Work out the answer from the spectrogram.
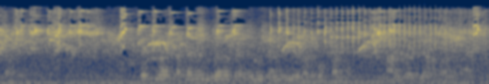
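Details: Lovebirds feeling unsafe from filming chatter in high, trilling chirps that speed into a rapid stuttering series near the end. People talk softly underneath.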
